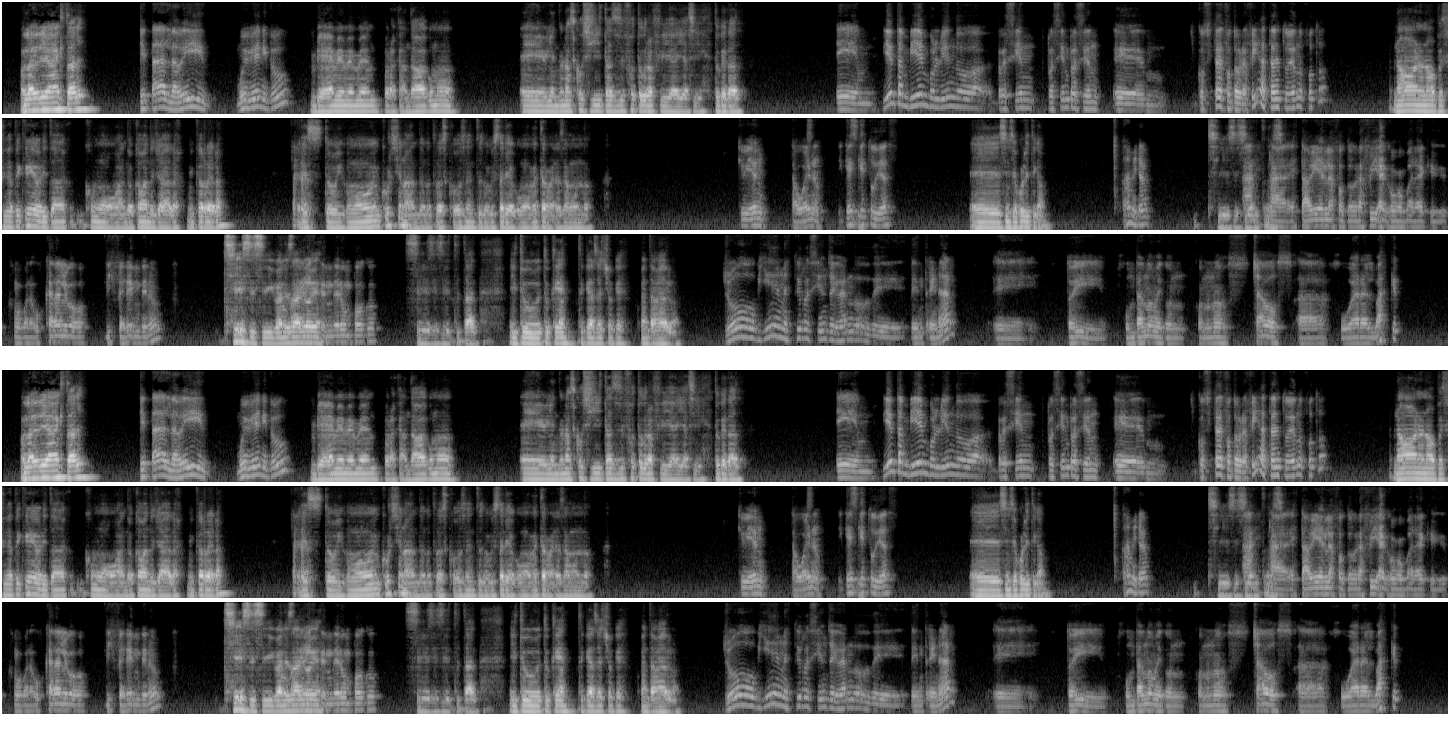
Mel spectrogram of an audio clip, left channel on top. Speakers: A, on the left; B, on the right.
A: Hola Adrián, ¿qué tal?
B: ¿Qué tal, David? Muy bien, ¿y tú?
A: Bien, bien, bien, bien. Por acá andaba como eh, viendo unas cositas de fotografía y así. ¿Tú qué tal?
B: Eh, bien también, volviendo a- recién, recién, recién, eh, cosita de fotografía, ¿estás estudiando foto?
A: No, no, no, pues fíjate que ahorita como ando acabando ya la- mi carrera,
B: Ajá,
A: estoy como incursionando en otras cosas, entonces me gustaría como meterme en ese mundo.
B: qué bien, está bueno.
A: Sí,
B: ¿Y qué,
A: sí.
B: qué estudias?
A: Eh, ciencia política.
B: Ah, mira.
A: Sí, sí, sí,
B: Ah,
A: entonces.
B: está,
A: <laughs>
B: está bien la fotografía como para que, como para buscar algo diferente, ¿no?
A: Sí, sí, sí, igual
B: Como
A: es
B: para
A: algo
B: distender
A: bien.
B: un poco.
A: Sí, sí, sí, total. ¿Y tú, tú qué? ¿Tú qué has hecho? ¿Qué? Cuéntame algo.
B: Yo bien, estoy recién llegando de, de entrenar. Eh, estoy juntándome con, con unos chavos a jugar al básquet.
